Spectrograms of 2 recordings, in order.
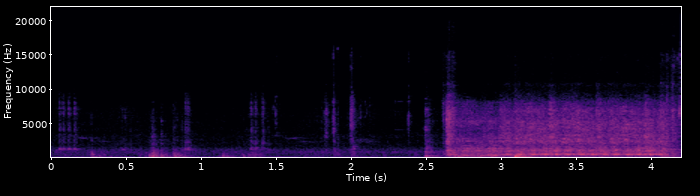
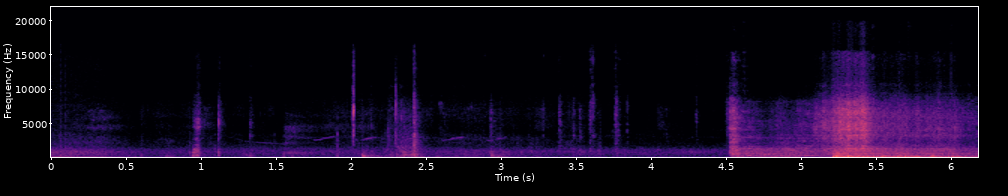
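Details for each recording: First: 1971 Oldsmobile Cutlass Supreme SX with 455 engine, sat unrun for years, started with a jump pack: brief starter whirr, then engine catches at once and settles into a steady rumble; starts readily. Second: 1971 Cutlass Supreme SX 455 that sat for years, started with gas poured in the carburetor: scattered clicks, then a ragged, uneven burst that surges and fades; running rough on first start.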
